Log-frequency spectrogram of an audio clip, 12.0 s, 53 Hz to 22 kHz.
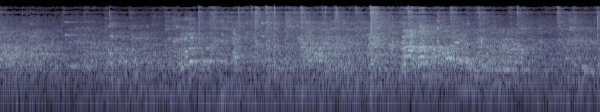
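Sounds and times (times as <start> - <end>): racket striking shuttlecock: 4.8 - 7.7.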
